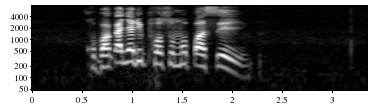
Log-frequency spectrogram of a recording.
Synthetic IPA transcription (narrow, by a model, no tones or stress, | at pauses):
χʊbakʼaɲadipʰɔsɔmopʼaseːŋ̩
